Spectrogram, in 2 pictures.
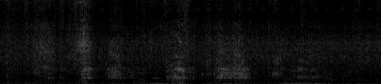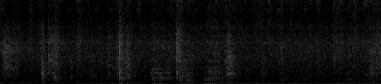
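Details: Pit bulls and a Malinois in rough back-yard play, low sustained growling rumbling underneath, broken by sharp snaps and clatter, with occasional short vocal bursts over steady background noise.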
